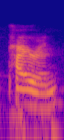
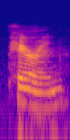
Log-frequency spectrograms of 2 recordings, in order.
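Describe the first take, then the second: First: The first syllable sounds like 'pie'. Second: The first syllable sounds like 'pair'. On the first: The speaker calls it right. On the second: The speaker calls it wrong.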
